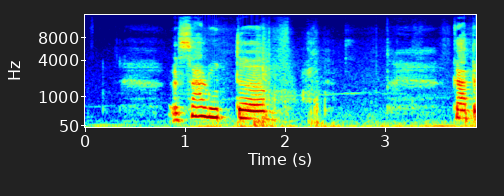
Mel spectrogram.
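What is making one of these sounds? A stack of playing cards slides and is lifted off a table.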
